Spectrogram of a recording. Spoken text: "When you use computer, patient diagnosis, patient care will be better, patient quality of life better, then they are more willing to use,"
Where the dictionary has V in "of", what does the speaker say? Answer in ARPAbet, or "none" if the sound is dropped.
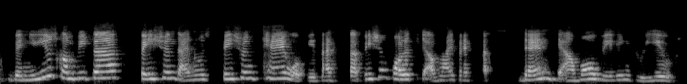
P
